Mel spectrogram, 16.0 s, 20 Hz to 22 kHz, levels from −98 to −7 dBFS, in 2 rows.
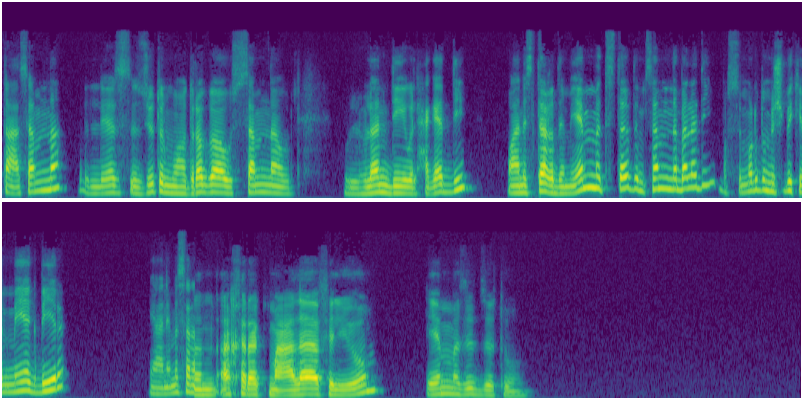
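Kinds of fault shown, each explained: Loose connector crackle: A worn or dirty contact making and breaking as it shifts chops the signal and throws in pops. Here it shows as a brief irregular burst of crackle from 5.30 to 5.36 s, cutting across the speech.
Section at the wrong speed: From 9.93 s to the end, the speech plays at 0.73 times its recorded speed, so it sounds slower and roughly five semitones deeper. The likely cause is the section being fitted to the wrong clock during editing or playback.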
